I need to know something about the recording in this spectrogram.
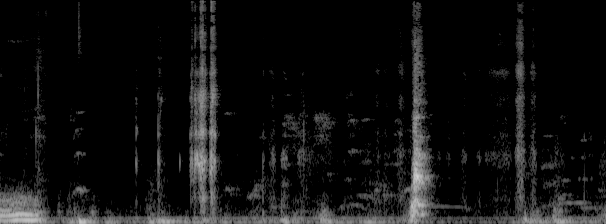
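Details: A dog barking at his own reflection: a low rumbling growl opens, then sharp single barks around three and six seconds, with soft grumbles and quiet pauses between.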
